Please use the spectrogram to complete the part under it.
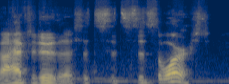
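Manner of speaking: wry, overplayed weariness, put-on dread, slightly sarcastic. Retelling own morning thought about the dull preseason: slightly sarcastic, put-on dread. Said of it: "I'm being slightly sarcastic".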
